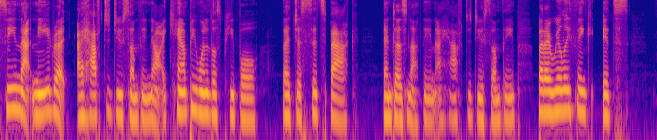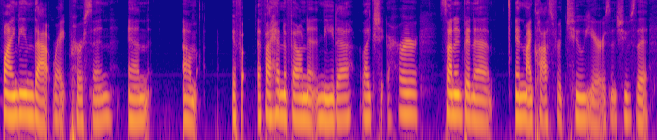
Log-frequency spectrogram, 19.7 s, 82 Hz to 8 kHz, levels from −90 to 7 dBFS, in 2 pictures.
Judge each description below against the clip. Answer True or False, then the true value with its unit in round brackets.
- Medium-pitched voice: True (170 Hz)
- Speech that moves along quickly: False (195 wpm)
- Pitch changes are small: True (2.3 semitones)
